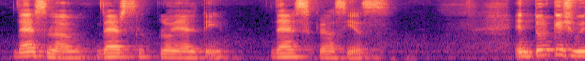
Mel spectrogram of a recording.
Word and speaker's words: gracias: Say it like gracias. Roll the R like it owes you money.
